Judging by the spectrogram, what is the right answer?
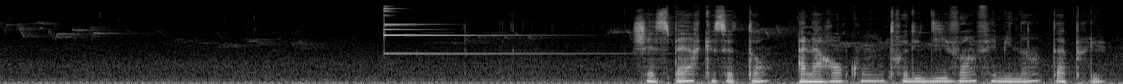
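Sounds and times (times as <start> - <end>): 
small hand bell struck to close a meditation: 3.8 - 6.2
speech: 6.4 - 11.1.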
